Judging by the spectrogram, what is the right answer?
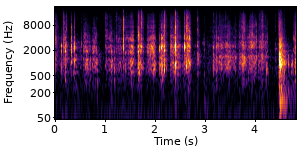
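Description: Scissors snip through a paper cupcake holder in a quick series of close, crisp cuts with papery crinkling, ending on a sharper snap.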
